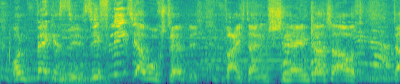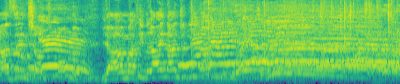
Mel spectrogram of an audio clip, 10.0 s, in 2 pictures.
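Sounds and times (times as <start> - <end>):
speech: 0.2 - 9.6
crowd cheering for a Gryffindor goal in a Quidditch match: 7.1 - 9.9.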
